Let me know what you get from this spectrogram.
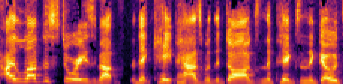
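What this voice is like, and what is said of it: Southern American accent. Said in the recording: “I hear my Southern accent coming out”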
